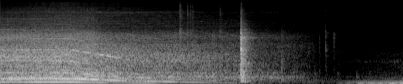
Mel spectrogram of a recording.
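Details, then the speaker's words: Oldish Hoover U2716 Turbopower Boost bagged upright vacuum: even hum, then switch clicks off and it spins down smoothly with no grinding or rattling; motor sounds sweet and relatively quiet, normal running. "I think that motor does sound pretty sweet and relatively quiet"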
